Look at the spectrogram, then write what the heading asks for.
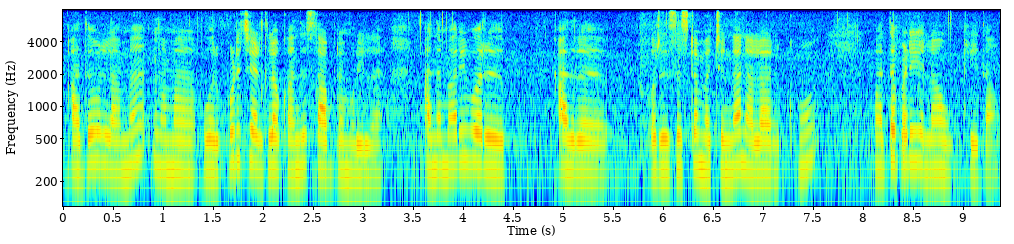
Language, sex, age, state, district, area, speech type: Tamil, female, 18-30, Tamil Nadu, Tiruvarur, rural, spontaneous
